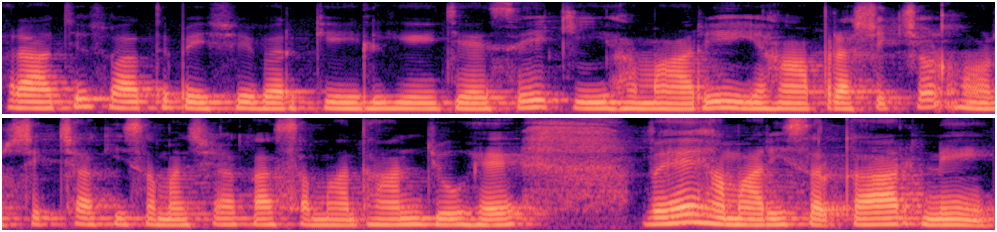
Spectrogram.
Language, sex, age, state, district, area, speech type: Hindi, female, 30-45, Rajasthan, Jaipur, urban, spontaneous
